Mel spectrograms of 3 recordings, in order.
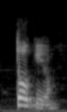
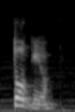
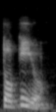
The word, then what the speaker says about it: Tokio: En el uso actual, escuche bien, la pronunciación adecuada es Tokio, así que la capital de Japón es Tokio. Por lo tanto, se desaconseja totalmente una pronunciación antigua y poco usada que era Tokio.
